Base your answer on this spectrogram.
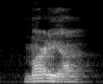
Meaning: a female given name
- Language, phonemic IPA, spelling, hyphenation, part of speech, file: Dutch, /ˈmɑr.jaː/, Marja, Mar‧ja, proper noun, Nl-Marja.ogg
